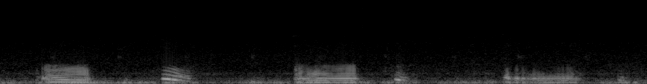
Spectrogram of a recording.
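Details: Domestic cat snoring while asleep indoors: soft, low, rasping breaths with buzzy overtones, a longer rough inhale followed by a brief wheezy exhale, repeating roughly every three seconds in a quiet room.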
